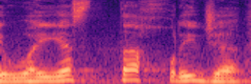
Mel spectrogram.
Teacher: را کے نیچے زیر ہے، را کو باریک کر کے پڑھیں گے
